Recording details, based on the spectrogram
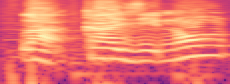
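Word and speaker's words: casinò: также танцевали слушали музыку в современном итальянском термине казино с ударением на второй слог означает прежде всего публичный дом представляешь для именования игорного дома нужно добавить акцент то есть ставить ударение на последние слова то есть казино казино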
